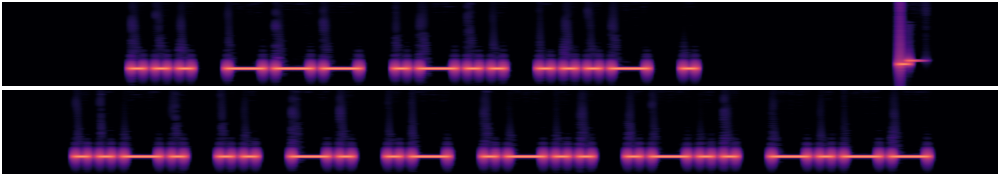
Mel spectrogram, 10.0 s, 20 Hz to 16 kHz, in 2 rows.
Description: Morse code, heard as a keyed tone, about 20 wpm, 700 Hz. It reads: SOLVE FINALLY
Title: Sentences from Top 1000 Words - New Word Drill - 20wpm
